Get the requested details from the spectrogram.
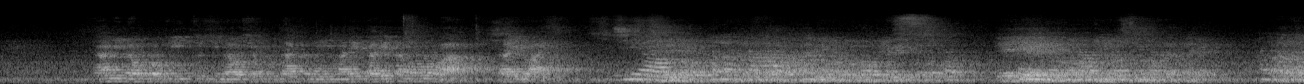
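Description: An older man chants slowly through a microphone in an echoing hall.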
